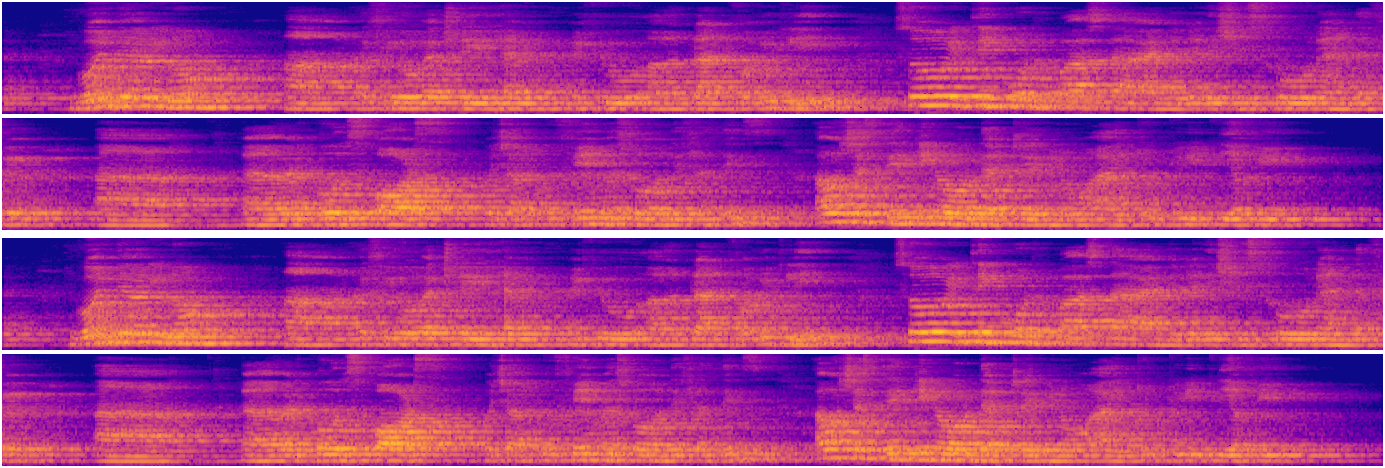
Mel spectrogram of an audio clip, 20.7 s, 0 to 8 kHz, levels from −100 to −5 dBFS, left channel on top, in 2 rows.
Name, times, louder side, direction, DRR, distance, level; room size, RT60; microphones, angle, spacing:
voice 1, 0.5-1.5 2.1-6.2 6.7-10.8 11.0-11.7 12.1-13.6 14.0-16.0 16.4-20.0, equal, 20° right, -6 dB, 0.6 m, -28 dB
3.2 x 2.3 x 3.7 m, 2.5 s
head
